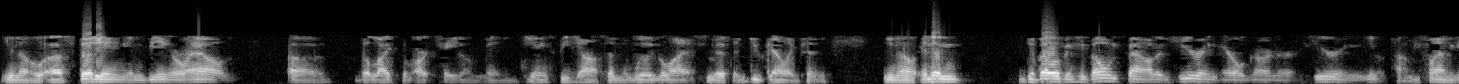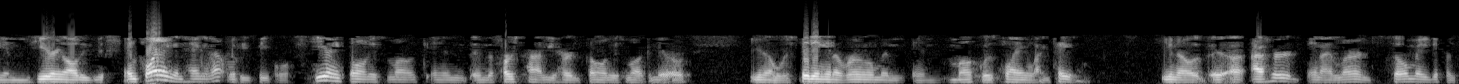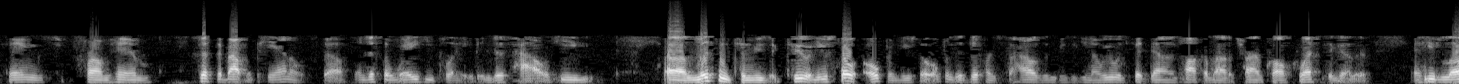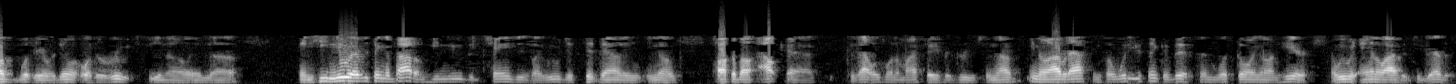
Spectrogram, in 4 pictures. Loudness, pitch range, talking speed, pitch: -15 LUFS, 105-120 Hz, 220 wpm, 110 Hz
